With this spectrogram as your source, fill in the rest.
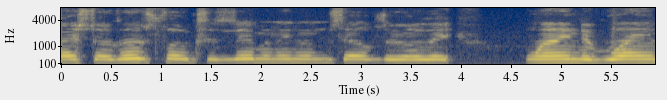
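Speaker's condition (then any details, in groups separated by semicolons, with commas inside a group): Cerebral palsy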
